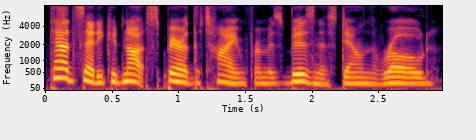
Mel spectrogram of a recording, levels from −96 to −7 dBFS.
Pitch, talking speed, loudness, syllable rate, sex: 185 Hz, 280 wpm, -20 LUFS, 5.8 syllables/s, female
